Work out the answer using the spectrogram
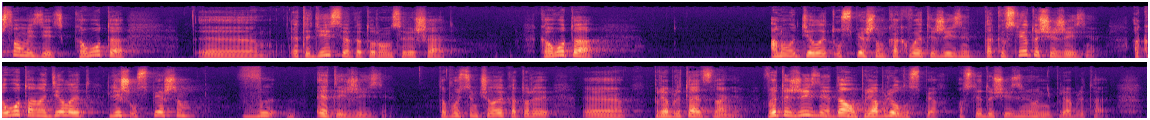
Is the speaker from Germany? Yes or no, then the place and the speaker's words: no; Russia; Я сам в детстве, я вырос как бы в России.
